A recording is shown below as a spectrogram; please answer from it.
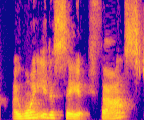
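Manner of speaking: normal talking voice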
